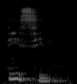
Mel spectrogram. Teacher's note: মূল শব্দ হচ্ছে অতসী, শুরুর অটা দেখো লোপ পেয়ে গেছে। তাহলে এটা আদি স্বরলোপের দৃষ্টান্ত।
